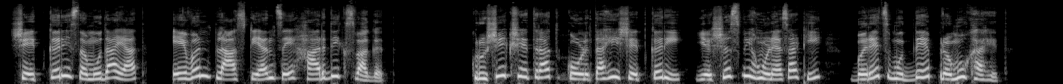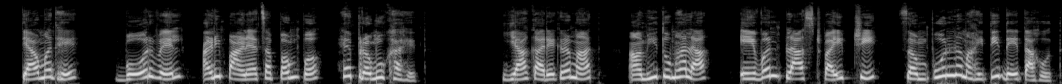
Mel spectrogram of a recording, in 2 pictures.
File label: female marathi voice over narrative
